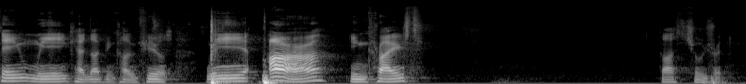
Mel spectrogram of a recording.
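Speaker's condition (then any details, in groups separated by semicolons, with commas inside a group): Cleft palate; congenital cleft palate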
